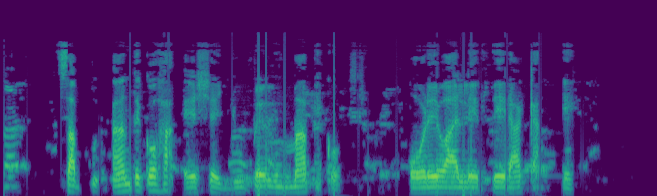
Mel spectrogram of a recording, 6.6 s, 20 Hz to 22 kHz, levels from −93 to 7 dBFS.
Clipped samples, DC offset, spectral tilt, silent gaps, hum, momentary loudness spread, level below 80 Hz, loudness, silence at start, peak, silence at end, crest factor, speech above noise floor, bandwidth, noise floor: under 0.1%; under 0.1%; -4 dB/octave; 0.36-0.41 s; none; 14 LU; -56 dBFS; -22 LUFS; 0.05 s; -2 dBFS; 0.85 s; 22 dB; 61 dB; 9.6 kHz; -82 dBFS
